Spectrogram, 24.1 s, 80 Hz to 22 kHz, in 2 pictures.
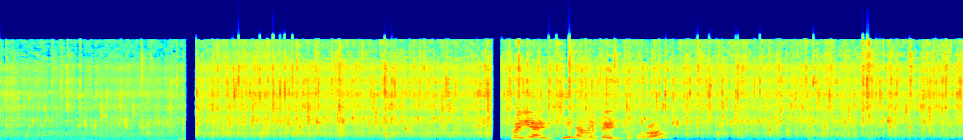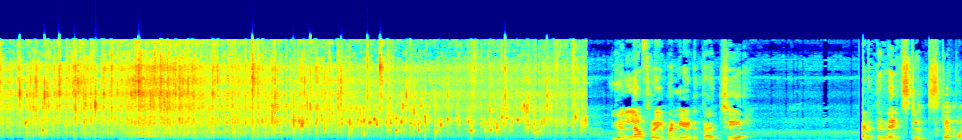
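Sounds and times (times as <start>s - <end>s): chicken sizzling in hot oil: 0.0s - 19.4s.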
